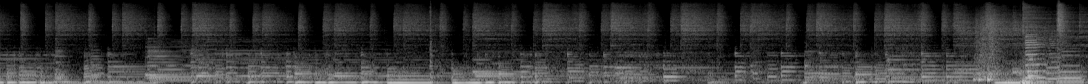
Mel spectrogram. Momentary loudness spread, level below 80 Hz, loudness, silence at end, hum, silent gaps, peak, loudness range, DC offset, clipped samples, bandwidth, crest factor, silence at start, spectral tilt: 9 LU; -32 dBFS; -28 LUFS; 0 s; none; none; -6 dBFS; 5 LU; under 0.1%; under 0.1%; over 20 kHz; 20 dB; 0 s; -5 dB/octave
